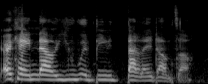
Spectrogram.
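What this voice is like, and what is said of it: Put-on Russian accent. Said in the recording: “She wasn't Russian. I don't know why. I don't know why I did an accent.”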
